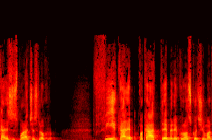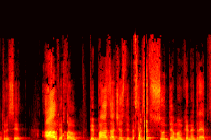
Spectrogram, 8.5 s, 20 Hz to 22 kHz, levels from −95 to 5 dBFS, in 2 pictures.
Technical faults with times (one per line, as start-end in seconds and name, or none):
2.65-2.90 frames out of order
5.38-5.61 frames out of order
6.92-7.19 frames out of order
